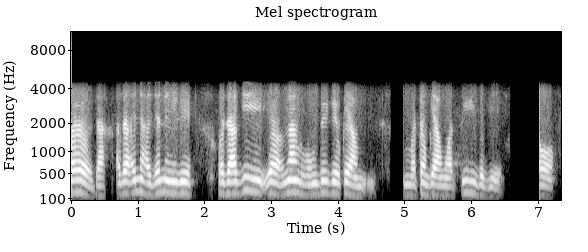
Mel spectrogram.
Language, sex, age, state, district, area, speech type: Manipuri, female, 60+, Manipur, Imphal East, rural, conversation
